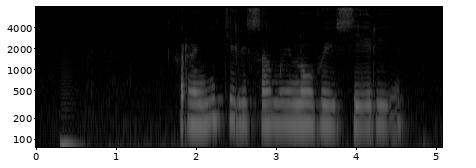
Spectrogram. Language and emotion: Russian, neutral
